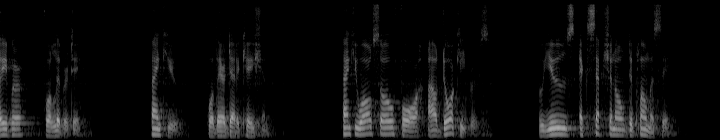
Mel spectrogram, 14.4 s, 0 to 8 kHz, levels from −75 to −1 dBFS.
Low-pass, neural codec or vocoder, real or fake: 7.2 kHz; none; real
